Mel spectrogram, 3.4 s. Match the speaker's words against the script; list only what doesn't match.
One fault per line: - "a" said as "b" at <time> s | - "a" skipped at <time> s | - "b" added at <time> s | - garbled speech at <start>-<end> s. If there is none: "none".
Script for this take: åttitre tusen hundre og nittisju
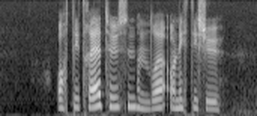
none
